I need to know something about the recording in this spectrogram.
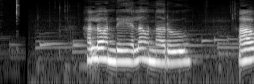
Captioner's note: sweet Mom voice begins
